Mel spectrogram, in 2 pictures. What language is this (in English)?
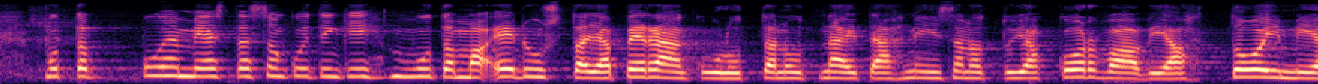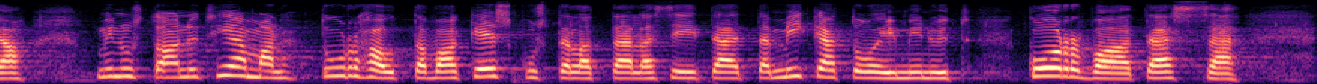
Finnish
